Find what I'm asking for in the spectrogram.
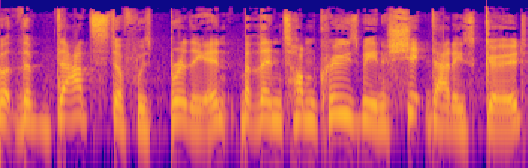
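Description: Recorded dry and close with no echo, a woman with an unremarkable speaking voice talks at a moderate pace with ordinary pitch variation. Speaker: film podcast co-host. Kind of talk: casual film discussion.

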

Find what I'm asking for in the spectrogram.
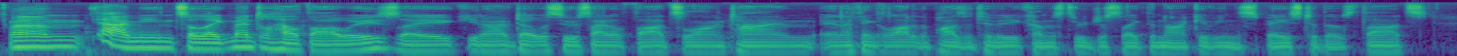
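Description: In a Nova Scotian accent, a man with a very deep, low pitch talks at a moderate pace with hardly any pauses and lively intonation. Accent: Canadian (Nova Scotia). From Nova Scotia, Canada. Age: 20s. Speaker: improviser and comedian. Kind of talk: casual chat.

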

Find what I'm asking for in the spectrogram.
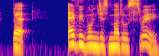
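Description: The speaker has an English accent and talks at a fairly quick pace. The recording is very clean, with a silent background. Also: woman. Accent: English, similar to host. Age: 30s. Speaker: former model turned blogger. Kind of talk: casual chat. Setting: in person at guest's home.

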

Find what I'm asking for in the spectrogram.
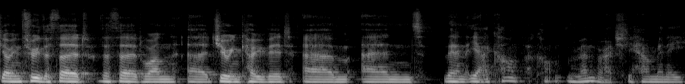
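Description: With monotone, flat intonation and medium pitch, a man talks at a moderate pace, his loudness swinging widely. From Essex, England (Billericay). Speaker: podcast guest with a heart condition. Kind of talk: casual interview. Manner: halting, many repetitions and fillers.

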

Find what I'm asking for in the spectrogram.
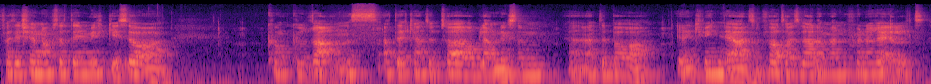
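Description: Room echo is audible and background noise noticeable as a woman speaks at a moderate pace. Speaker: podcast host. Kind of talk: casual chat. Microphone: sounds muffled, sat behind the microphone.

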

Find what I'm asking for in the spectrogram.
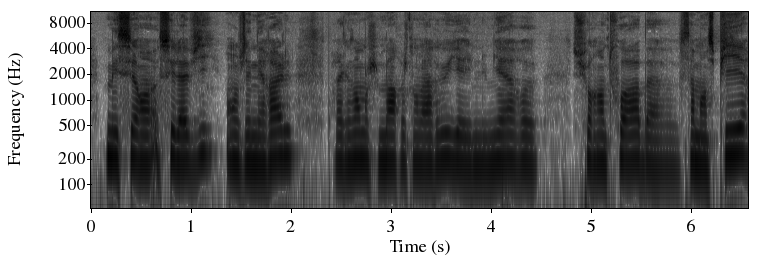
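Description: A woman with a dark, mellow tone talks in a monotone, flat intonation. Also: medium pitch for a woman, moderate pace. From France, Paris banlieue. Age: 30s. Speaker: choreographer and dance teacher. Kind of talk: casual chat.

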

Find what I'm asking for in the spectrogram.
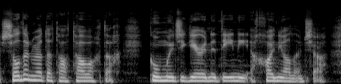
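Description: In a very clean recording with a silent background, a woman with an Irish accent speaks at a fairly low pitch with fairly even intonation.

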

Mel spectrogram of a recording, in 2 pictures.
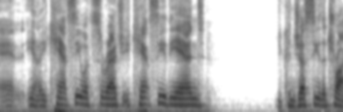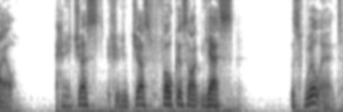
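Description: On a very clean recording with a silent background, a man of medium pitch speaks at a fairly slow pace with ordinary pitch variation, long, frequent pauses, and big swings in loudness. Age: 40s. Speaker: podcast host. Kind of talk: solo monologue podcast. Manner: halting.

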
